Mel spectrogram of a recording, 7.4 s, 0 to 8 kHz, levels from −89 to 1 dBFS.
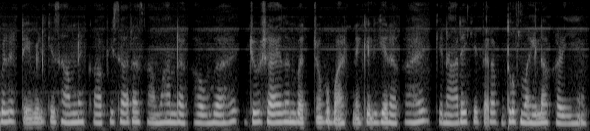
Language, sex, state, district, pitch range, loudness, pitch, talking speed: Hindi, female, Bihar, Kishanganj, 195-215 Hz, -34 LUFS, 210 Hz, 220 wpm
